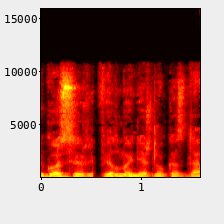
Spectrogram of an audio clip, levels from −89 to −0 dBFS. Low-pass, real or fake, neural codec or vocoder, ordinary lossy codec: 10.8 kHz; real; none; AAC, 48 kbps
